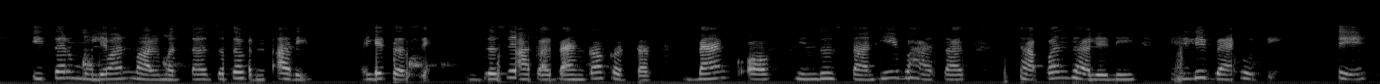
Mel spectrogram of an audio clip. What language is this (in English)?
Marathi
